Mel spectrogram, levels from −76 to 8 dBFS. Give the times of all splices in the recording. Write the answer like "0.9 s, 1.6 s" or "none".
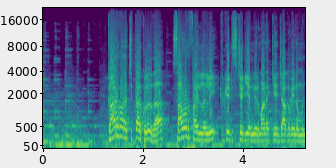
none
